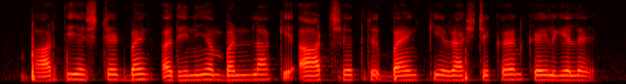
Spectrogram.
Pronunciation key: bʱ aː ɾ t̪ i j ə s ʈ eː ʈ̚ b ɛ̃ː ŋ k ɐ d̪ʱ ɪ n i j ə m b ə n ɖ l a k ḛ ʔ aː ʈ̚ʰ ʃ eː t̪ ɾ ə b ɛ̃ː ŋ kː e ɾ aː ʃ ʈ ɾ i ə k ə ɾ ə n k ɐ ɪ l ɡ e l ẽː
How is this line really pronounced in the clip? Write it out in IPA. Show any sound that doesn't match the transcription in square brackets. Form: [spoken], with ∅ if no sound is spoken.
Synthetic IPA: bʱ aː ɾ t̪ i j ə s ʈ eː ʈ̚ b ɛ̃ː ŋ k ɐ d̪ʱ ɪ n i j ə m b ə n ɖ l a k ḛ ʔ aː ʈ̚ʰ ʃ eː t̪ ɾ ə b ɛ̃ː ŋ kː e ɾ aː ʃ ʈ ɾ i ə k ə ɾ ə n k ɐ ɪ l ɡ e l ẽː

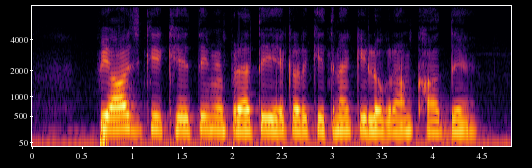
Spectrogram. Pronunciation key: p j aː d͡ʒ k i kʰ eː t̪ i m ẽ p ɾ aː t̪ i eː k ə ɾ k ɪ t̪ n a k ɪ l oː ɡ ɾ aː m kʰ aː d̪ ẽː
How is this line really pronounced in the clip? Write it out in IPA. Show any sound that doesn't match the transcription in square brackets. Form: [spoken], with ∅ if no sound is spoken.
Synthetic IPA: p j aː d͡ʒ k i kʰ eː t̪ i m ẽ p ɾ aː t̪ i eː k ə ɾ k ɪ t̪ n a k ɪ l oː ɡ ɾ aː m kʰ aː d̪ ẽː

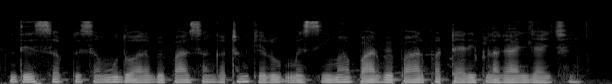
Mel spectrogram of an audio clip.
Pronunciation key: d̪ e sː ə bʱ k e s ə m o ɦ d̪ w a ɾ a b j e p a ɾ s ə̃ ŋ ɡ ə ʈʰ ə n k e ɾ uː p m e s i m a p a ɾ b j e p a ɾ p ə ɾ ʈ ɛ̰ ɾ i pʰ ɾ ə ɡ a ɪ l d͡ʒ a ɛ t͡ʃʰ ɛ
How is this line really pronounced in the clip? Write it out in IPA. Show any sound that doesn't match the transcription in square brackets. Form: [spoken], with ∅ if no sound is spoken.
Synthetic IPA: d̪ e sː ə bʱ k e s ə m [u] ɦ d̪ w a ɾ a b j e p a ɾ s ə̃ ŋ ɡ ə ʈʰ ə n k e ɾ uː p m e s i m a p a ɾ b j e p a ɾ p ə ɾ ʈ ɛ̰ ɾ i pʰ [l] ə ɡ a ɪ l d͡ʒ a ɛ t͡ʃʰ ɛ

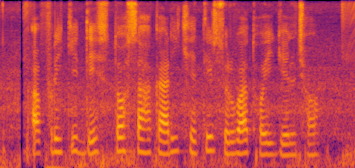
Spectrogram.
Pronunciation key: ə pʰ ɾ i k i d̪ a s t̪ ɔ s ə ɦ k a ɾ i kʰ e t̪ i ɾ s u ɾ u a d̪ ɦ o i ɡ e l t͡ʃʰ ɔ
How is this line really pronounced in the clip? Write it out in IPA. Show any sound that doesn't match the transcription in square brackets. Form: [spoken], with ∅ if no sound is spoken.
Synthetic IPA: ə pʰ ɾ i k i d̪ [e] s t̪ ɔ s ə ɦ k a ɾ i kʰ e t̪ i ɾ s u ɾ u a [t̪] ɦ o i ɡ e l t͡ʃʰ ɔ

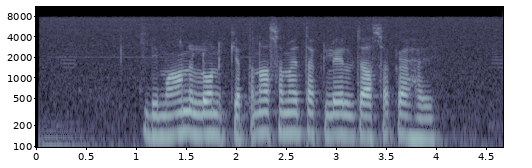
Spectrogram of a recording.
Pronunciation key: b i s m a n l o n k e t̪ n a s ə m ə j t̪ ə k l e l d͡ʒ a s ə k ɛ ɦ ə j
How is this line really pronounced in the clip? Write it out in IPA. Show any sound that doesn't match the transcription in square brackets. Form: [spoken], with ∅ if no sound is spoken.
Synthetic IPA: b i [∅] m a n l o n k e t̪ n a s ə m ə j t̪ ə k l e l d͡ʒ a s ə k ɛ ɦ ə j

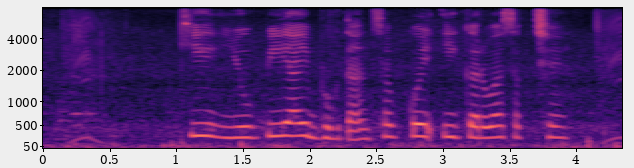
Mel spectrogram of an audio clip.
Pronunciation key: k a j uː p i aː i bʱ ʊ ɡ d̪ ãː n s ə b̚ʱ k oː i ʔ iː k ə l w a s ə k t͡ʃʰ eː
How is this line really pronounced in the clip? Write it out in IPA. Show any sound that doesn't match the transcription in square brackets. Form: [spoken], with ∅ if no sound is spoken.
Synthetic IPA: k [i] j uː p i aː i bʱ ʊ ɡ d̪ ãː n s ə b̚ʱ k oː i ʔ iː k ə [ɾ] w a s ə k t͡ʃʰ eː

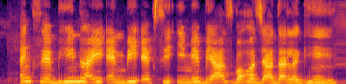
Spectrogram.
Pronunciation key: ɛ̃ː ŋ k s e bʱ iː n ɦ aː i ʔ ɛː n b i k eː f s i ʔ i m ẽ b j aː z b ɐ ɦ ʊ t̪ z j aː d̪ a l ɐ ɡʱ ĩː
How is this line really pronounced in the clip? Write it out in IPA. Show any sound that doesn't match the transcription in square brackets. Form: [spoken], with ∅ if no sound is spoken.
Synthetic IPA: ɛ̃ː ŋ k s e bʱ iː n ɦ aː i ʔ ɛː n b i [ʔ] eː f s i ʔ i m ẽ b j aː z b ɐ ɦ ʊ t̪ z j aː d̪ a l ɐ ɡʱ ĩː

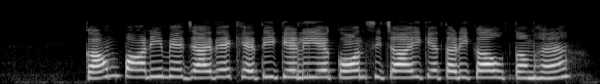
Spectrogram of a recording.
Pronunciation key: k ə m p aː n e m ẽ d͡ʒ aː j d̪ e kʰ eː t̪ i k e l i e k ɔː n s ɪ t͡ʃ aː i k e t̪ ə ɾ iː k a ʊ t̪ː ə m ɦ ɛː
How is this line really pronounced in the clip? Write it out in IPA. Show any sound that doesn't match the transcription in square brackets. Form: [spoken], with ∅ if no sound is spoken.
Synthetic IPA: k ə m p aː n [i] m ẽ d͡ʒ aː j d̪ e kʰ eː t̪ i k e l i e k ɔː n s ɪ t͡ʃ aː i k e t̪ ə ɾ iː k a ʊ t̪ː ə m ɦ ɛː

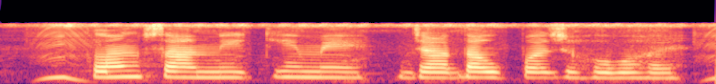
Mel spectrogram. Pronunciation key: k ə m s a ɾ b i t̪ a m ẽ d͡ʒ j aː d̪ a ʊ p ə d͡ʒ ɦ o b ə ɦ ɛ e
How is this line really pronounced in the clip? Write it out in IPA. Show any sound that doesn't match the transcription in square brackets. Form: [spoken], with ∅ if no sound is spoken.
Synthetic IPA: k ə m s a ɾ [m] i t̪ [i] m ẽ d͡ʒ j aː d̪ a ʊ p ə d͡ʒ ɦ o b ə ɦ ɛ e

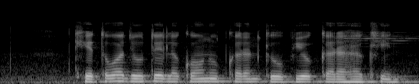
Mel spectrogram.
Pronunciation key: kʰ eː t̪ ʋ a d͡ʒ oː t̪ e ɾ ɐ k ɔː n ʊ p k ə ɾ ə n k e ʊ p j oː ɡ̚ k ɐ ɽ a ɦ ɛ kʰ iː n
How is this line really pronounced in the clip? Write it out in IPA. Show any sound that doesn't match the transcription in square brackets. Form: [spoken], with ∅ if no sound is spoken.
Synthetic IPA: kʰ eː t̪ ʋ a d͡ʒ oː t̪ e [l] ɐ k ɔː n ʊ p k ə ɾ ə n k e ʊ p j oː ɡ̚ k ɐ [ɾ] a ɦ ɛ kʰ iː n

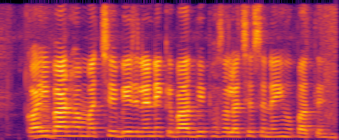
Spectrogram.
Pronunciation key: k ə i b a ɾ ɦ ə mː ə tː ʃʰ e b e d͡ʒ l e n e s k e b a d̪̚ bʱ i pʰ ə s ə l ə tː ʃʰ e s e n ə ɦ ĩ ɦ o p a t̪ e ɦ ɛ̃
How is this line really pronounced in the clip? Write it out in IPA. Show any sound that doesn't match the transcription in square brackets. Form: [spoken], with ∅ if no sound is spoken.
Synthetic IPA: k ə i b a ɾ ɦ ə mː ə tː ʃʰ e b e d͡ʒ l e n e [∅] k e b a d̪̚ bʱ i pʰ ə s ə l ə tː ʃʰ e s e n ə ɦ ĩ ɦ o p a t̪ e ɦ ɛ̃

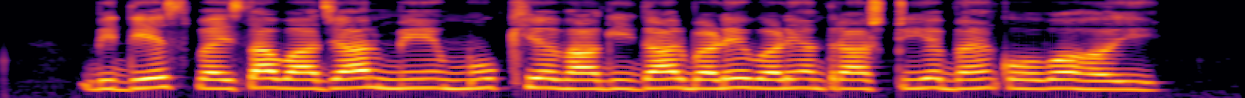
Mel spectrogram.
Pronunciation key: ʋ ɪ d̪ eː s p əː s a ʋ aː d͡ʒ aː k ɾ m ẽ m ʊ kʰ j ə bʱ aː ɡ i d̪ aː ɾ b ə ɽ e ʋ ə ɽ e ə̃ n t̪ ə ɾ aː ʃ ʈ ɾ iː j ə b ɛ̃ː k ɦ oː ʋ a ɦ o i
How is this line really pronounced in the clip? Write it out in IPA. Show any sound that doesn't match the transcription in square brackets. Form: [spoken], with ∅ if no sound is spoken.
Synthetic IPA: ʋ ɪ d̪ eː s p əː s a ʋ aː d͡ʒ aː [∅] ɾ m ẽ m ʊ kʰ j ə bʱ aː ɡ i d̪ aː ɾ b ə ɽ e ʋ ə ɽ e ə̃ n t̪ ə ɾ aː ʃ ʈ ɾ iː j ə b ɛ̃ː k ɦ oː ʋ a ɦ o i

